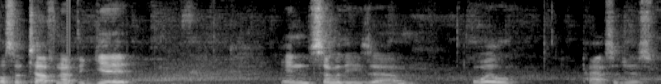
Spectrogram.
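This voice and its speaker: A man with an American accent, fairly high in pitch and monotone, flat in intonation, speaking at a fairly slow pace with long, frequent pauses amid audible room echo and noticeable background noise. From Utah. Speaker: livestreamer restoring a motorcycle. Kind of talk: casual livestream chat while working.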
